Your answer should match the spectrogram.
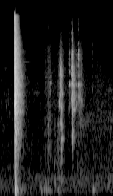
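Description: A single sharp plastic click from handling the green Ressha toy train of the DX ToQ-Oh set, followed about a second later by a few faint clicks of plastic parts.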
